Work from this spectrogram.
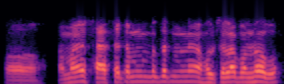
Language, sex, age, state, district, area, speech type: Assamese, male, 45-60, Assam, Golaghat, rural, conversation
